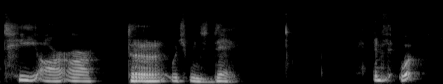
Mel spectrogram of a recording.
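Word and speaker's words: trr: So you can have a word like K-L-L, gl, there's no vowel there, gl, which means ground, and word like T-R-R, tr, which means day.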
